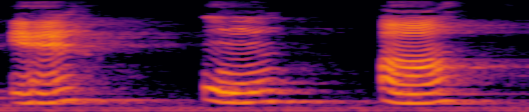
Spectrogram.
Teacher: Those are considered nasal vowels for Haitians.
